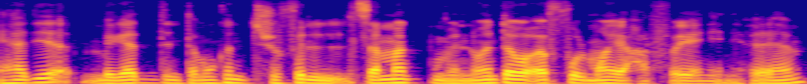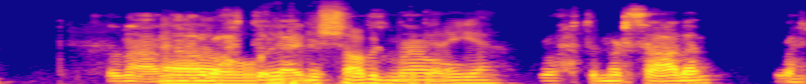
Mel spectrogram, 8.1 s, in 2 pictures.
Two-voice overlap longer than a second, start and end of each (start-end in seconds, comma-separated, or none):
4.8-6.2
